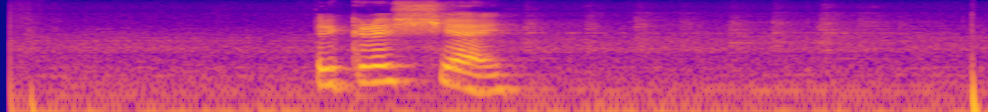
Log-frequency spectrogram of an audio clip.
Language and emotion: Russian, angry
